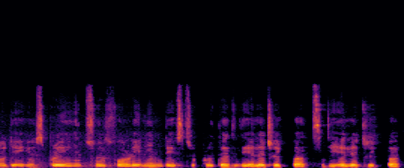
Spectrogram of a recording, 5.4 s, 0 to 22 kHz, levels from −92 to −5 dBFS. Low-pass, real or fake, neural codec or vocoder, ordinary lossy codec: 10.8 kHz; real; none; MP3, 96 kbps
